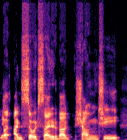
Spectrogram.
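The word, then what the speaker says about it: Shang-Chi: i'm so excited about xiang chi um as i have now been corrected to pronounce it uh because i love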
